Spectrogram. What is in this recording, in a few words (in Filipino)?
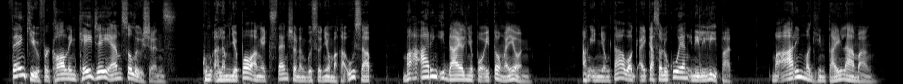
Tagalog (Friendly, Warm, Informative, Natural)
